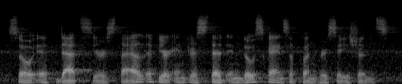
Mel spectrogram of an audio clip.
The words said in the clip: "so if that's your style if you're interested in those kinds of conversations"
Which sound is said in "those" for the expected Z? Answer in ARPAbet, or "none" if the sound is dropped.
S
